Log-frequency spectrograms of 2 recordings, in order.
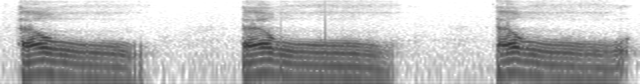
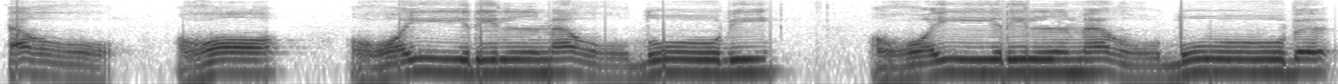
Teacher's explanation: ولاحظوا بأن المخرج لا ينقفل، لاحظوا بأن المخرج مفتوح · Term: الغين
